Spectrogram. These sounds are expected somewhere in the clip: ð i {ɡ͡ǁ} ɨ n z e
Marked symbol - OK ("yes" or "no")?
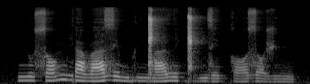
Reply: yes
